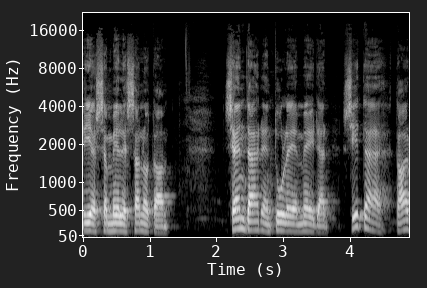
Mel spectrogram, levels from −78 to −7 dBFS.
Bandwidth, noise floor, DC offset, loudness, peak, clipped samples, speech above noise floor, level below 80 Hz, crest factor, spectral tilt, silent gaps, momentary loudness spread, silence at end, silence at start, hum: 18.5 kHz; -48 dBFS; under 0.1%; -20 LUFS; -4 dBFS; under 0.1%; 27 dB; -76 dBFS; 18 dB; -3 dB/octave; none; 10 LU; 0 s; 0 s; none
